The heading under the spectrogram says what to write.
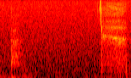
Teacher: And the P in language is what we call an occlusive, because the two lips come together blocking all of the air, so that everything it's occluded, it's a closed consonant. And it's voiceless, meaning that the vocal cords are not operating at all, it's just P.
